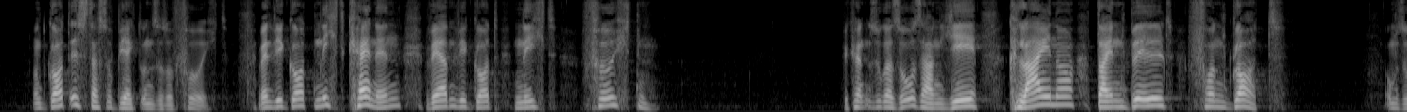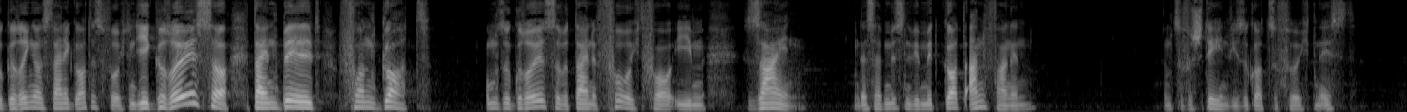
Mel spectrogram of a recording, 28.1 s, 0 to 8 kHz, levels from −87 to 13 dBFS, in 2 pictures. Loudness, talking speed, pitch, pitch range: -26 LUFS, 135 wpm, 140 Hz, 120-165 Hz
